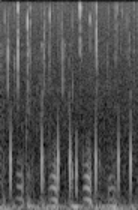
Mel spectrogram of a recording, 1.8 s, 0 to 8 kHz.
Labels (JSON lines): {"label": "biophony, knock croak", "recorder": "SoundTrap 300"}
